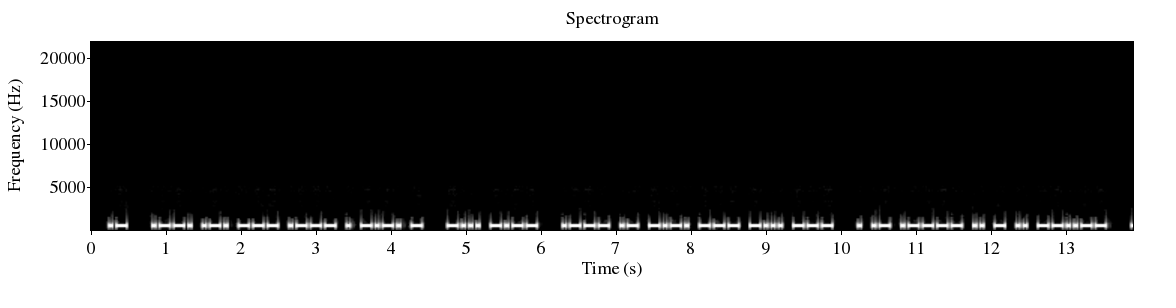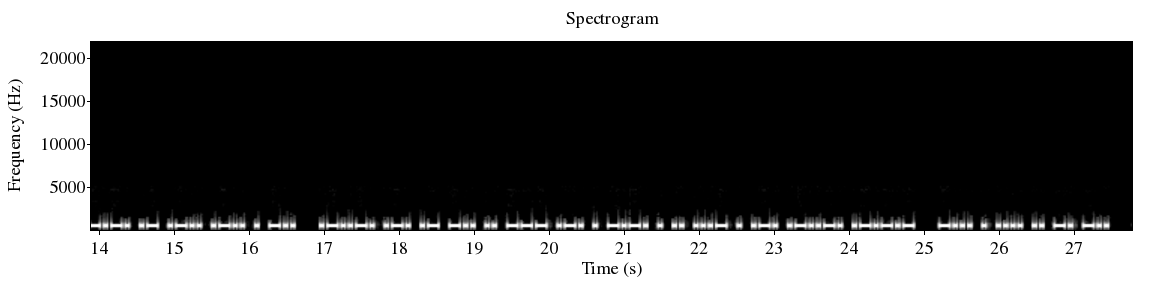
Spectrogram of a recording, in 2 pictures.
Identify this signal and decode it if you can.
Morse code, heard as a keyed tone, about 25 wpm, 600 Hz. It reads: A PROJECT BY JACOBO EA1ITI, CALLED "RADIORECEIVER". BEHIND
